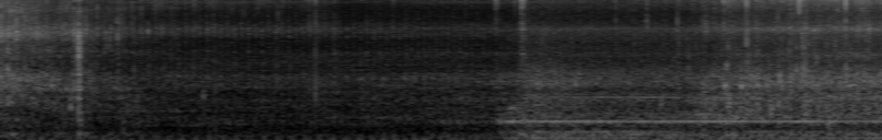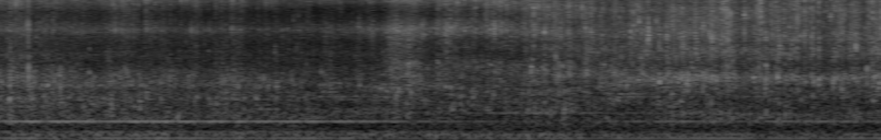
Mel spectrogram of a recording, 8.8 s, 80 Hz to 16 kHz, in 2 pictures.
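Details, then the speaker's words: 6.5 kg Winner washing machine, spin dryer running: after a quiet start the spinner kicks in with a steady hum and even whir, running strong and smooth with no scraping or knocking. "kita ang lakas niyang umikat. Yun yung dryer, okay dyan."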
